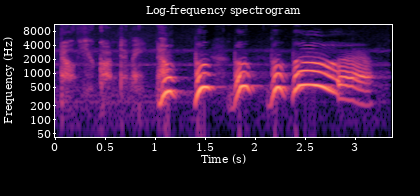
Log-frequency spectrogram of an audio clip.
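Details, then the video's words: Close barred owl called in by a person: soft whispering and low notes at first, then four clear, rising-falling hoots and a long, wavering, drawn-out closing hoot. "Our Barred Owl Friend"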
